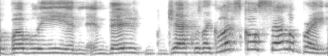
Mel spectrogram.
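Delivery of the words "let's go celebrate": higher, mildly excited quote; eager retelling. Retold or imitated. Jack proposes lunch to celebrate, eager. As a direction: lightly act out an upbeat invitation.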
